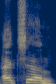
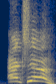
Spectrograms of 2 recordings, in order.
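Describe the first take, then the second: First: It is said weakly and held back. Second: It is said firmly and loudly.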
